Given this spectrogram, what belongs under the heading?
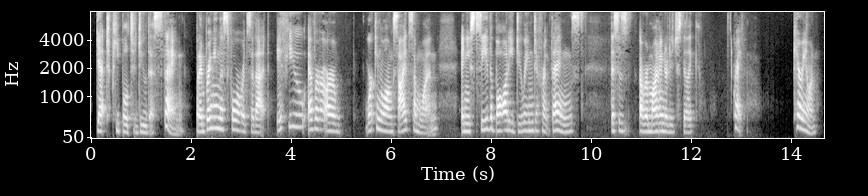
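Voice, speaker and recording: A woman facilitating a trauma-informed masterclass on a video call, telling stories in a conversational way with fillers and acted quotes. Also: mid-range voice. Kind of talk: teaching a recorded masterclass.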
